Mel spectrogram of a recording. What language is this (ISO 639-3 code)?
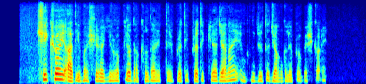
ben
